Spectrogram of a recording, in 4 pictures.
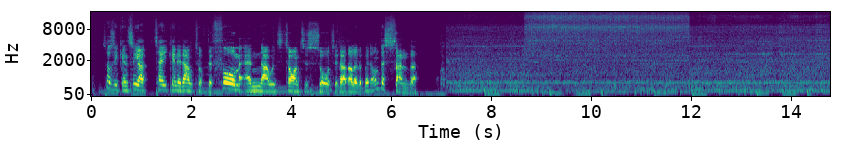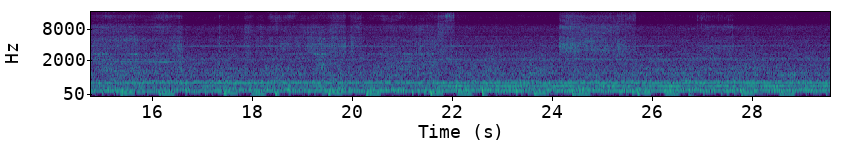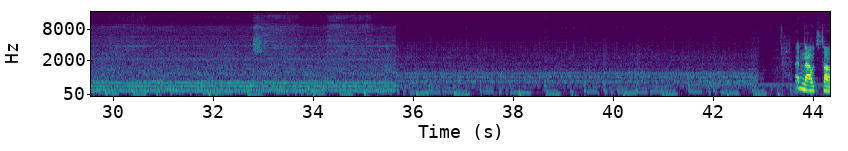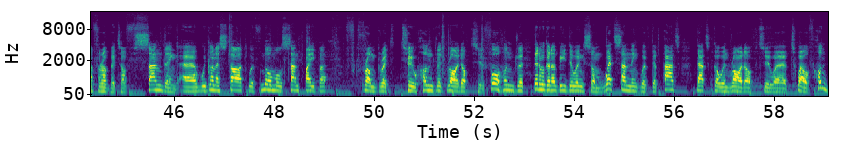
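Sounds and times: belt sander motor hum: 0:07.0 - 0:43.0
belt sander rasping on wood: 0:07.1 - 0:43.0.

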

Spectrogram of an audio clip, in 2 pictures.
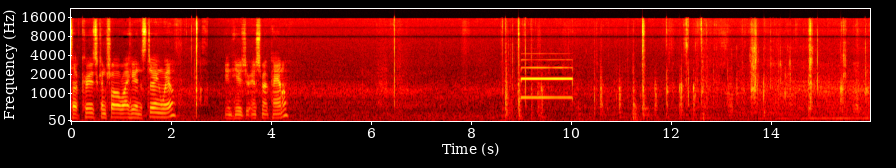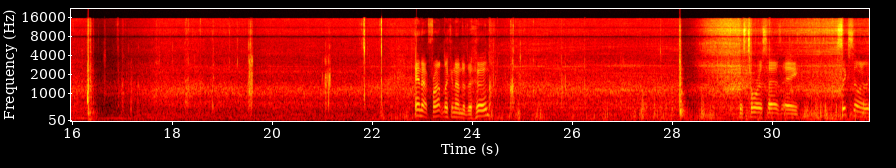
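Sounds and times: car door shutting: 0:08.6 - 0:14.1, 0:15.7 - 0:16.7, 0:28.1 - 0:28.4
car warning chime: 0:09.0 - 0:10.1
clicks and knocks of movement: 0:10.4 - 0:16.0.

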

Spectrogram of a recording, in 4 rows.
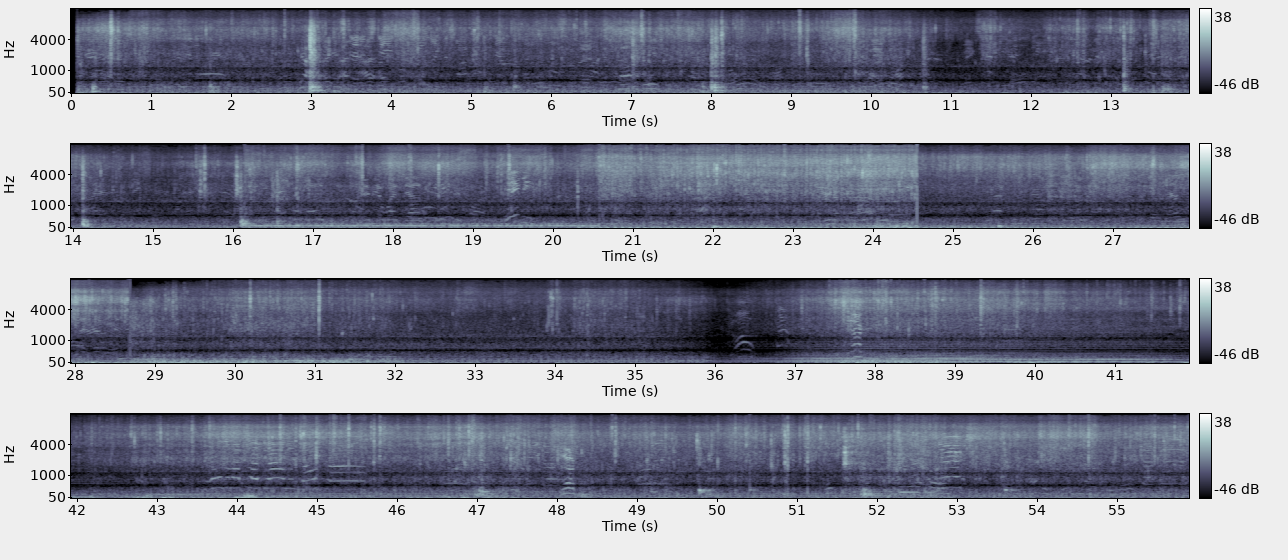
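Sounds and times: motor running steadily: 0:00.1 - 0:55.9
river water: 0:00.1 - 0:55.9
wind on microphone: 0:18.8 - 0:33.3.

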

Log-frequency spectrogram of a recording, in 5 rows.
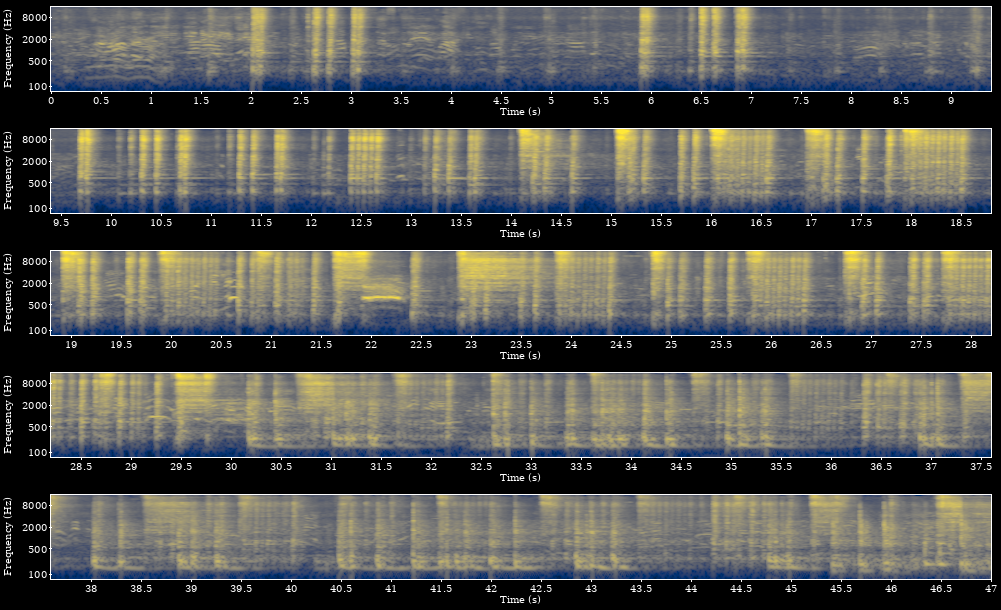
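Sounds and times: marching drumline cadence: 0:00.0 - 0:47.0.

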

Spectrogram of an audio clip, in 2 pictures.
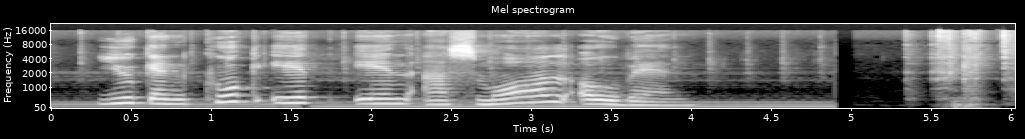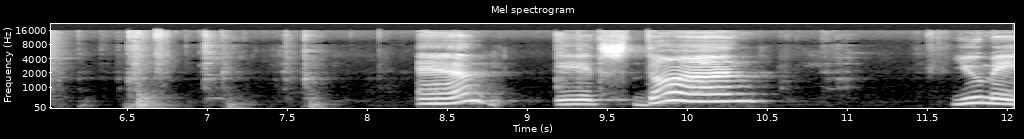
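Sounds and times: electric oven hum: 0:00.0 - 0:04.9.

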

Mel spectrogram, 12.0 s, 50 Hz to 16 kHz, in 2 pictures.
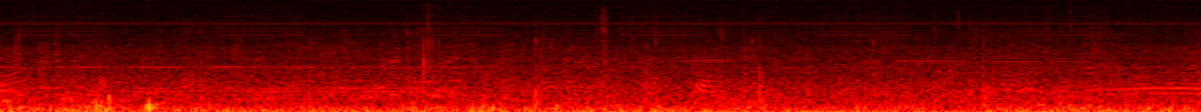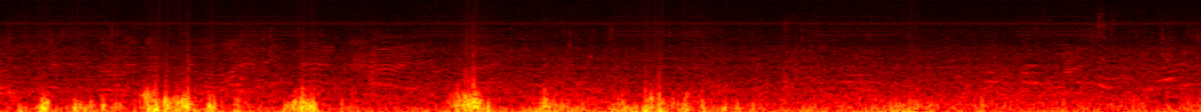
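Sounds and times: faint voices talking: 0:00.0 - 0:12.0
wind buffeting microphone: 0:00.0 - 0:12.0.

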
